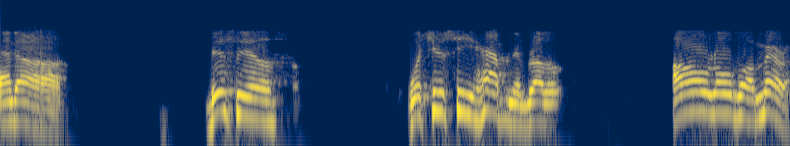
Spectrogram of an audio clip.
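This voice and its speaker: This man talks at a high pitch and a fairly slow pace. His loudness stays very even. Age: 60s. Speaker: caller. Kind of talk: radio call-in. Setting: phone call. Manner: halting, many fillers.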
